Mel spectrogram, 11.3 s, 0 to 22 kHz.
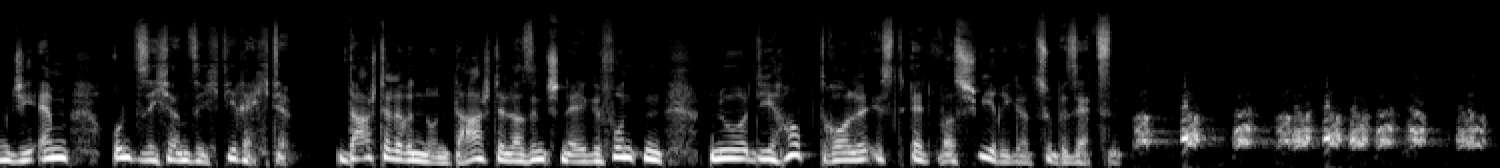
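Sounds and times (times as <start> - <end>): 
speech: 0.0 - 8.7
dog barking: 8.5 - 11.2.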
